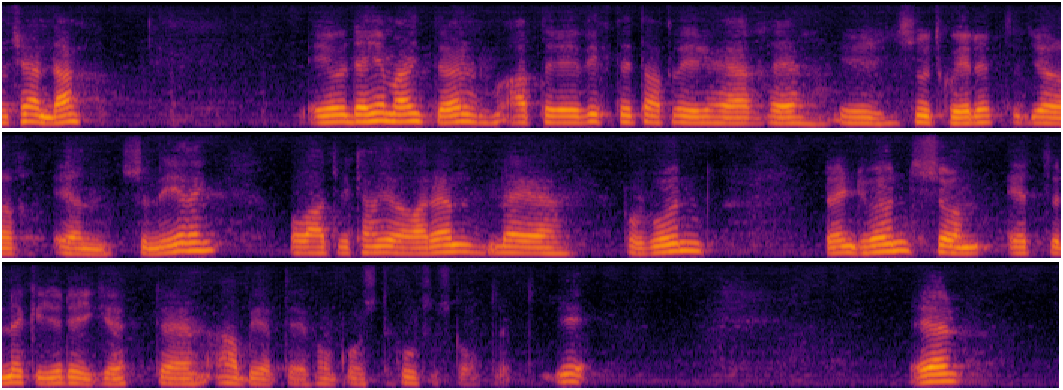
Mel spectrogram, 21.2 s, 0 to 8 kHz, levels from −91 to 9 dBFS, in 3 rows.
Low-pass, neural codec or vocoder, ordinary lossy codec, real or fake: 7.2 kHz; codec, 24 kHz, 0.9 kbps, WavTokenizer, medium speech release version 1; none; fake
